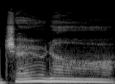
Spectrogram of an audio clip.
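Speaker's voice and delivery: very high, drawn-out, stretched Tuna. Describing a meme they and their mates repeat: imitating the Tuna meme call. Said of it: "we have to go".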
